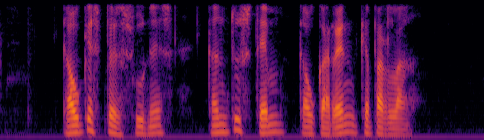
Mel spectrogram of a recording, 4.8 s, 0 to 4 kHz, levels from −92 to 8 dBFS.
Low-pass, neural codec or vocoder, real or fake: 3.6 kHz; none; real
